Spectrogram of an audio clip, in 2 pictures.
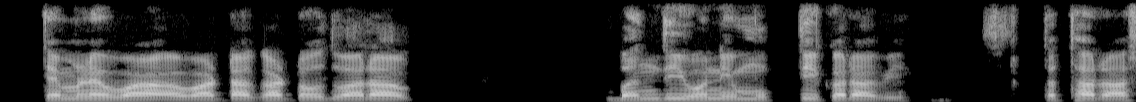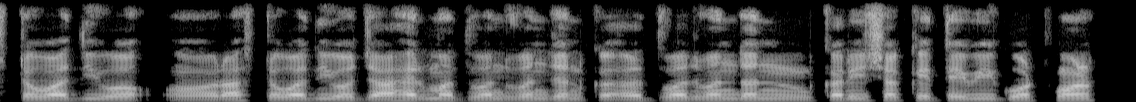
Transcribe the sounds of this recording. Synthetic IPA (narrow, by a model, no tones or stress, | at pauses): t̪emɳeaʋaʈaɡʱaʈod̪ʋaɾa | bənd̪ionimʊk̚t̪ikəɾaʋi | t̪ət̪ʰaɾaʃʈɾəʋad̪ioɾaʃʈɾəʋad̪iod͡ʒaɦeɾmãd̪ʱʋəd͡ʒʋənd͡ʒənd̪ʋəd͡ʒʋənd̪ənkəɾiʃəket̪eʋiɡoʈʰpəɳ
